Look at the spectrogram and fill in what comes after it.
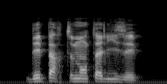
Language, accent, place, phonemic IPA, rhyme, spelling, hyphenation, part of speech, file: French, France, Lyon, /de.paʁ.tə.mɑ̃.ta.li.ze/, -e, départementaliser, dé‧par‧te‧men‧ta‧li‧ser, verb, LL-Q150 (fra)-départementaliser.wav
- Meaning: to departmentalize (to give department status to an overseas territory)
